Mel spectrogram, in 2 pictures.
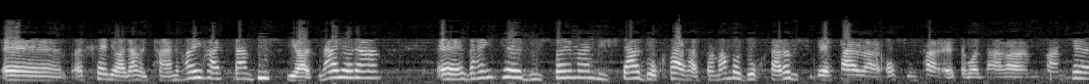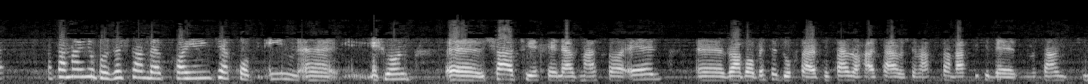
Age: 30-49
